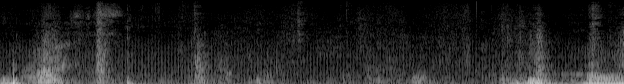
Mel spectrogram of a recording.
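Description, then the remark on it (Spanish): Chairs scrape and knock as people shift and stand up and a couple leaves their seats, with a few sharp clunks and a louder rumbling drag toward the end, no voices. “Se van moviendo las sillas, se levantan, se despide la pareja, protagonista del intercambio anterior.”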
